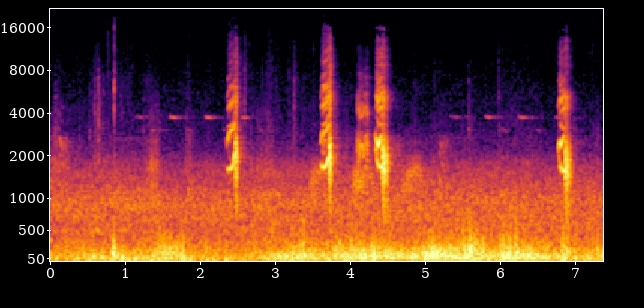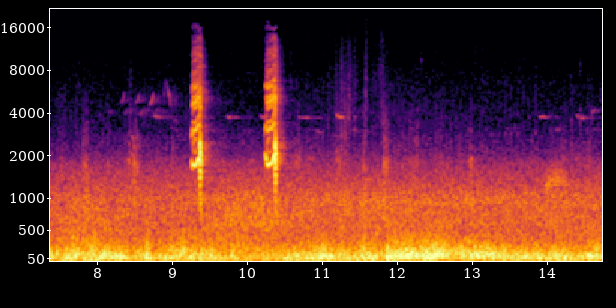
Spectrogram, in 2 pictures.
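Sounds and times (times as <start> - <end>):
low rumbling wind-like noise: 0.0 - 14.7
Eurasian magpie Pica pica chattering calls: 2.3 - 2.7, 3.5 - 4.6, 9.2 - 9.6, 10.2 - 10.5.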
